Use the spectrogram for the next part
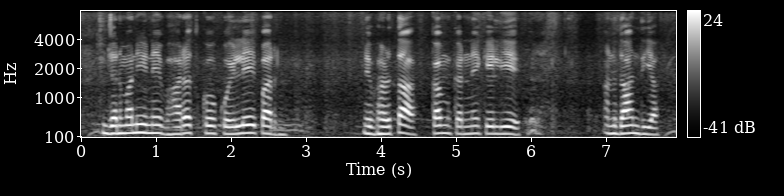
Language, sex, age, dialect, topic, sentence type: Hindi, male, 51-55, Awadhi Bundeli, banking, statement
